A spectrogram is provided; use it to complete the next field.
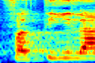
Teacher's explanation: فتیلا یہاں پر یا مدہ ہے، ایک الف کے برابر کھینچیں گے اور یہاں پر وقف کریں گے تو ایک زبر کے ساتھ الف پڑھا جائے گا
